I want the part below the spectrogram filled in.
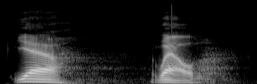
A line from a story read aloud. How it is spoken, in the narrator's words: sighed Al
